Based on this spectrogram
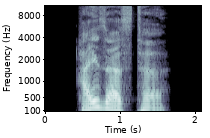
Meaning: inflection of heiser: 1. strong/mixed nominative/accusative feminine singular superlative degree 2. strong nominative/accusative plural superlative degree
- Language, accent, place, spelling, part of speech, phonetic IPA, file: German, Germany, Berlin, heiserste, adjective, [ˈhaɪ̯zɐstə], De-heiserste.ogg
